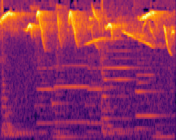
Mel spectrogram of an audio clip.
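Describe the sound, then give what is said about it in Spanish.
Birds singing, a quick series of high, sweeping chirps repeating over a steady low hum, with no voices. “Como los pájaros cantando o las hojas cayendo o el viento.”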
